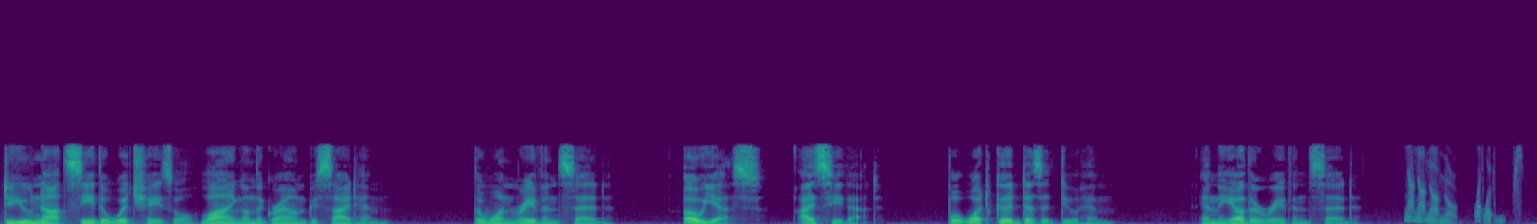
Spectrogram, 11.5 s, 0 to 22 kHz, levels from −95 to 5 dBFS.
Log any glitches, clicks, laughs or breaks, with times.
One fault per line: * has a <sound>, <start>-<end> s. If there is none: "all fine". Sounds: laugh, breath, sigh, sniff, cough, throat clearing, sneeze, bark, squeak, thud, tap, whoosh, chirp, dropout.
* has a chirp, 10.5-11.4 s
